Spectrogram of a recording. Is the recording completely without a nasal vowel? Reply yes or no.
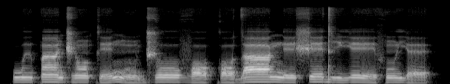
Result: no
